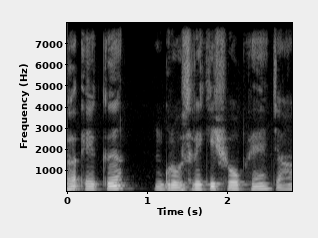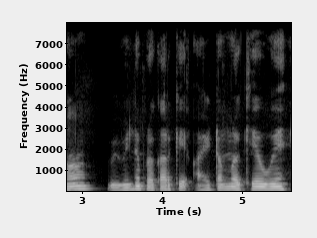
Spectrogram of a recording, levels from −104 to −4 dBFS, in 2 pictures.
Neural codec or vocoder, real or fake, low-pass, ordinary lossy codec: none; real; none; none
